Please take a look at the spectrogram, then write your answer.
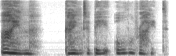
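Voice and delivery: true breathy whisper, no voice. A narrator's reading. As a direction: whisper it to reassure yourself. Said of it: "she whispered".

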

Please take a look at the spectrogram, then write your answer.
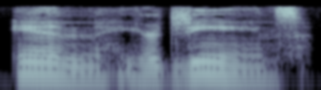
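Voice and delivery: slow, drawn-out repeat; pensive echo. Acted. Katrina echoing the doorman's words to herself, slowly and pensively. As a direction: let each word stretch as the thought sinks in.

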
